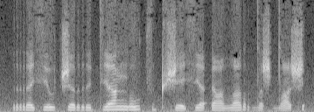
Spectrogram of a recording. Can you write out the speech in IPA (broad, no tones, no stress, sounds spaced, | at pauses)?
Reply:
r ɛ sʲ o w t͡ʃ ə r ɨ tʲ a ŋ o w t͡s ə tʲ ʃ e sʲ a ʔ ɛ ðˤ ɨ r dˤ e ʃ dˤ ɛ ʃ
